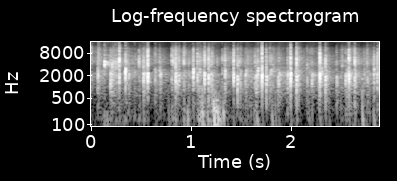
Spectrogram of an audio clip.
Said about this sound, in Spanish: Y le pido un aplauso para que ella se le quite los nervios.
